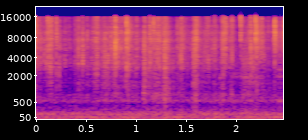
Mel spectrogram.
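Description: Clear plastic packaging bags crinkling as they are handled, in a scatter of irregular small crackles.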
